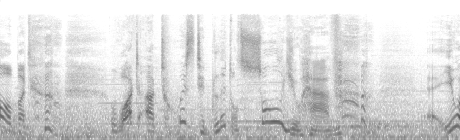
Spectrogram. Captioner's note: laugh; laugh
